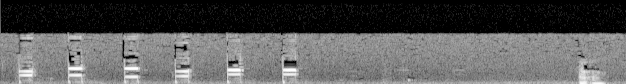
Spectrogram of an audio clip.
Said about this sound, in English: Okay, we're going to enter our phone number here. Maybe it won't know if it's a payphone or not.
